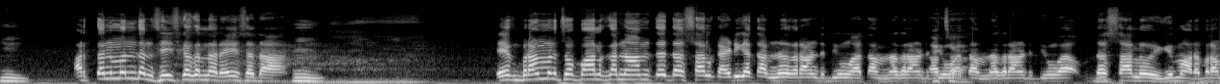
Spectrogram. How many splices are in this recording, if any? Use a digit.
0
